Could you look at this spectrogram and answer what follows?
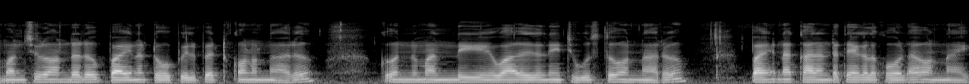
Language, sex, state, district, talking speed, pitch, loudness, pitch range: Telugu, male, Andhra Pradesh, Visakhapatnam, 100 wpm, 105 Hz, -19 LUFS, 105-110 Hz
